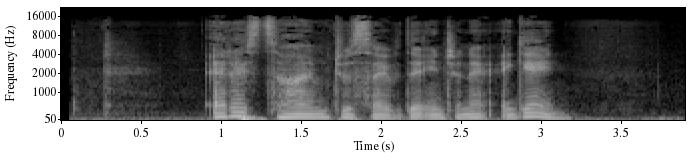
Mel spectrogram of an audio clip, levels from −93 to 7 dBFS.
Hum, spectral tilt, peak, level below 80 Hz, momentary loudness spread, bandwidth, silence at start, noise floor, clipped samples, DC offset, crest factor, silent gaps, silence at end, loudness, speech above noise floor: none; -4.5 dB/octave; -10 dBFS; -40 dBFS; 21 LU; 16 kHz; 0.05 s; -51 dBFS; under 0.1%; under 0.1%; 18 dB; none; 0.1 s; -27 LUFS; 25 dB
